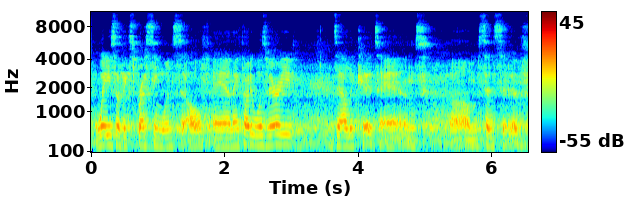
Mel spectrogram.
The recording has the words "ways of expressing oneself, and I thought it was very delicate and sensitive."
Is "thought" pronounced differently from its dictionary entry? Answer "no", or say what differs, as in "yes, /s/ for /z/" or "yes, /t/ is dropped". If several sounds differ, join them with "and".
no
